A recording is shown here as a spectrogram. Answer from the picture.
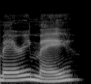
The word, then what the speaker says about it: Mary Mae: So my personal artwork is under the tag Alien Mary Mae.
